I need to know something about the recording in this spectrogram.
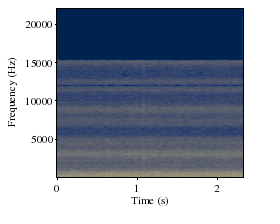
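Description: Steady rushing airflow noise inside a glider's cockpit in flight, with one steady tone running through it.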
